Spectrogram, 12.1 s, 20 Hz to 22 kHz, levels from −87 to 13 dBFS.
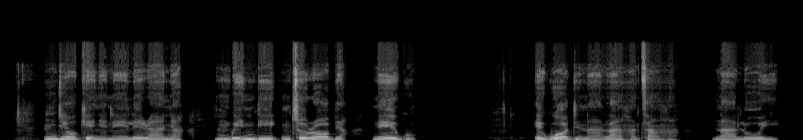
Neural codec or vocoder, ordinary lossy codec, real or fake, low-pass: none; Opus, 32 kbps; real; 14.4 kHz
